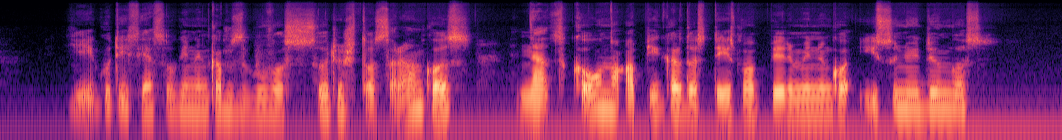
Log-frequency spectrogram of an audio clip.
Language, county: Lithuanian, Vilnius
